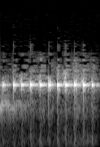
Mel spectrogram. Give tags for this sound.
Cartoon Funny

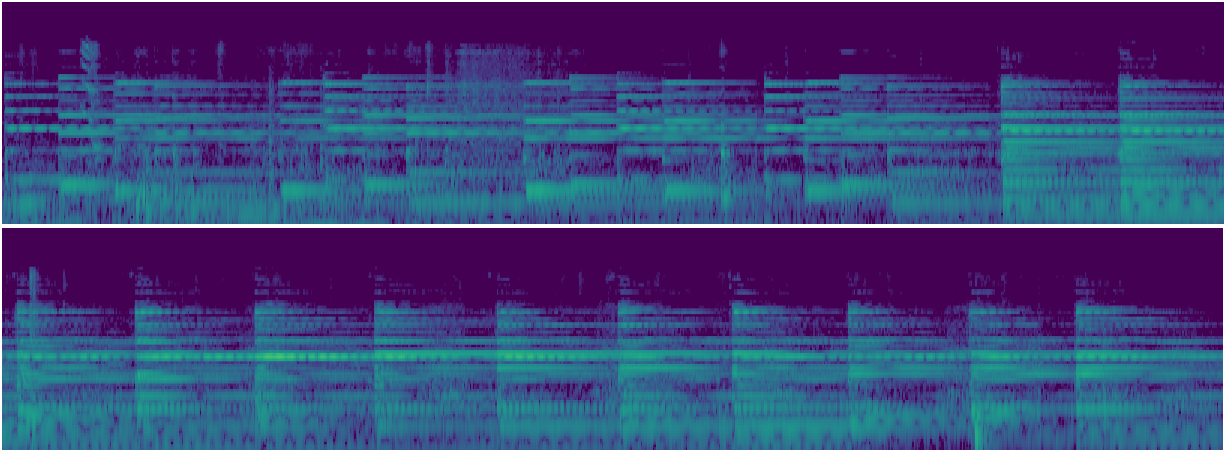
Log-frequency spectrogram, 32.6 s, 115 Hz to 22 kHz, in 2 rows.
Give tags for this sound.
Clock-Chime Wall-Clock-Chime-12-Strikes Clock-Chime-Strike-12

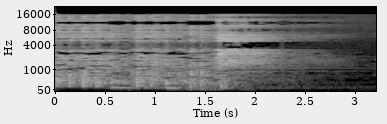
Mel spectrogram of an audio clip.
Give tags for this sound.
lofi beat percussion drum loop dirty roll

